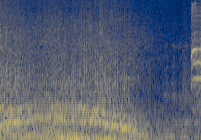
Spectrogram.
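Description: A loud, growling angry-bear roar sound effect, the 'angry West Hollywood bear', rumbling low and harsh for nearly two seconds before fading, then a sharp bright burst cuts in at the end.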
